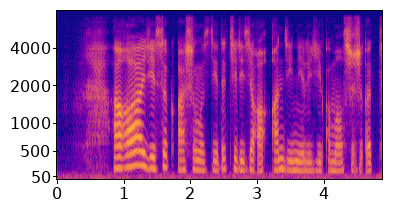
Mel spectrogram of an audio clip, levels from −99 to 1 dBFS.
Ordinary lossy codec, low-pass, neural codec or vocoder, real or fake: none; 7.2 kHz; autoencoder, 22.05 kHz, a latent of 192 numbers a frame, VITS, trained on many speakers; fake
